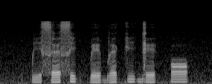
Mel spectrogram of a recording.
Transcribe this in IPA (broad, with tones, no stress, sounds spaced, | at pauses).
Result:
k͡p i˨ s ɛ˨˦ s i˦˨ k͡p e˨ b ɛ˨˦ k i˦ ɡ e˧ | ɔ˦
